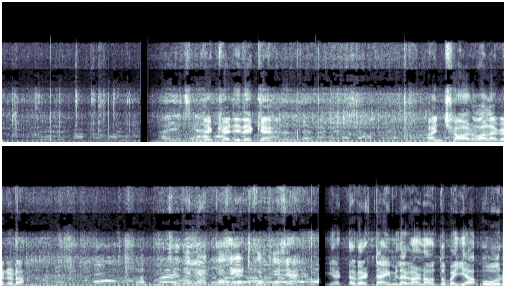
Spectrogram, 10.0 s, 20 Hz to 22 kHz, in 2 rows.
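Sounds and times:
motorcycle engine running: 0.0 - 8.2
men talking in a crowd: 0.3 - 10.0.

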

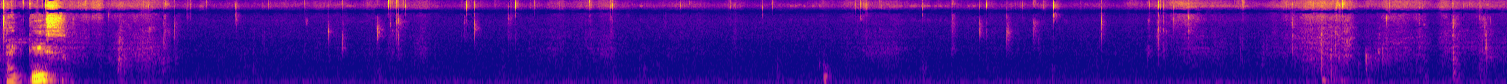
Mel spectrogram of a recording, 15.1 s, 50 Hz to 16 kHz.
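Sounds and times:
soft squishes of raw liver: 0.8 - 15.0.

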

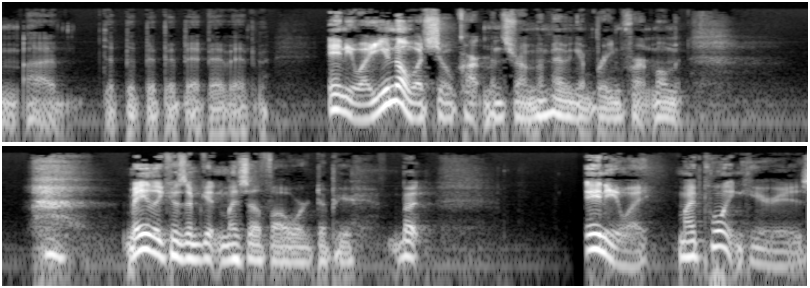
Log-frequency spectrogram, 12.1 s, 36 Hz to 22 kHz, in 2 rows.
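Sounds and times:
faint breath: 5.2 - 6.9, 8.7 - 9.9
man sighing: 6.2 - 6.9.

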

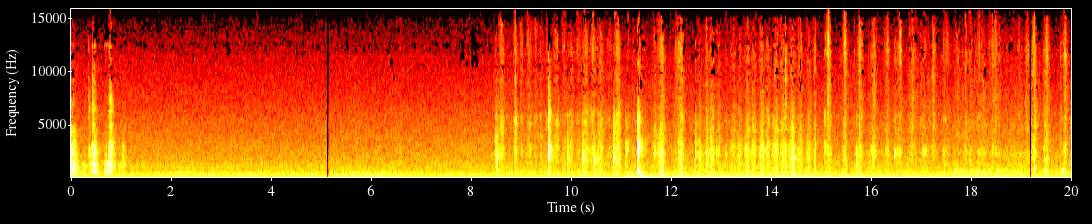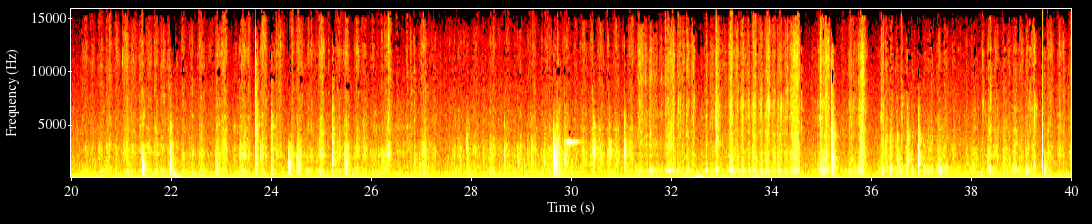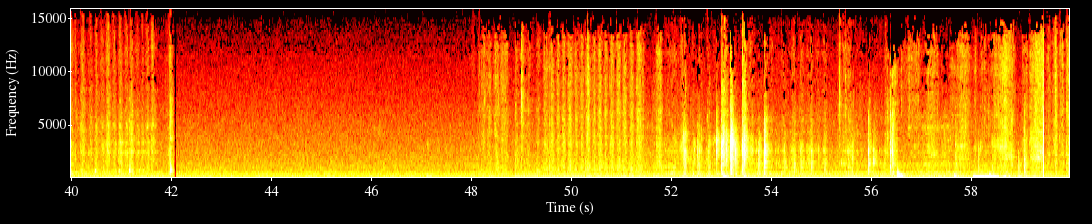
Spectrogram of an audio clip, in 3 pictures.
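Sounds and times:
toothbrush scrubbing metal: 8.5 - 42.1, 48.2 - 59.9.

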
